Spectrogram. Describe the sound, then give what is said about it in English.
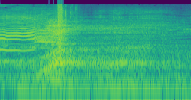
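A car engine whines and revs up sharply in a loud burst, then settles into a steady low rumble as the vehicle pulls away. No one speaks. “We got into the car and drove to a motel.”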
